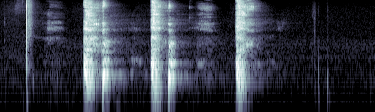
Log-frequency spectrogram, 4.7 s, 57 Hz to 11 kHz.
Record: {"three_cough_length": "4.7 s", "three_cough_amplitude": 29253, "three_cough_signal_mean_std_ratio": 0.27, "survey_phase": "alpha (2021-03-01 to 2021-08-12)", "age": "18-44", "gender": "Female", "wearing_mask": "No", "symptom_none": true, "smoker_status": "Never smoked", "respiratory_condition_asthma": false, "respiratory_condition_other": false, "recruitment_source": "REACT", "submission_delay": "1 day", "covid_test_result": "Negative", "covid_test_method": "RT-qPCR"}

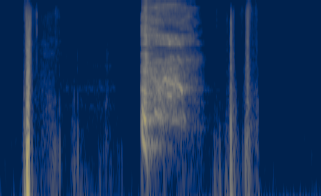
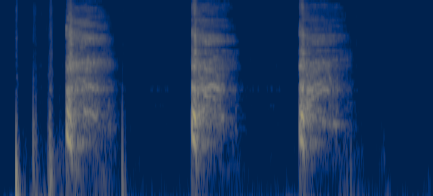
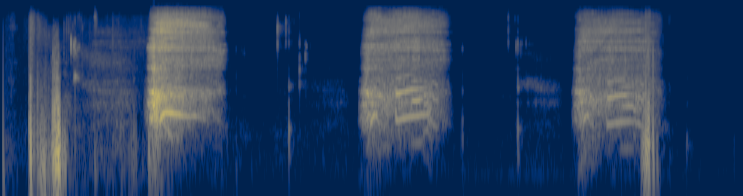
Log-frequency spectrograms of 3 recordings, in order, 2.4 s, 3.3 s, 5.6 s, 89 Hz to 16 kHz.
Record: {"cough_length": "2.4 s", "cough_amplitude": 11444, "cough_signal_mean_std_ratio": 0.27, "three_cough_length": "3.3 s", "three_cough_amplitude": 6745, "three_cough_signal_mean_std_ratio": 0.34, "exhalation_length": "5.6 s", "exhalation_amplitude": 27283, "exhalation_signal_mean_std_ratio": 0.37, "survey_phase": "alpha (2021-03-01 to 2021-08-12)", "age": "65+", "gender": "Female", "wearing_mask": "No", "symptom_none": true, "smoker_status": "Ex-smoker", "respiratory_condition_asthma": false, "respiratory_condition_other": false, "recruitment_source": "REACT", "submission_delay": "1 day", "covid_test_result": "Negative", "covid_test_method": "RT-qPCR"}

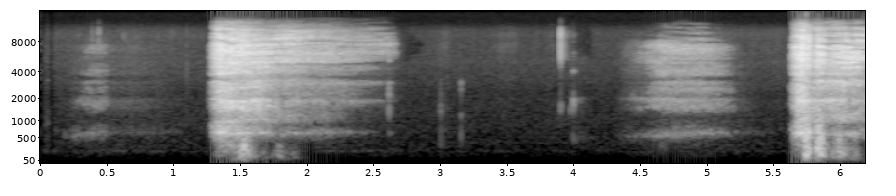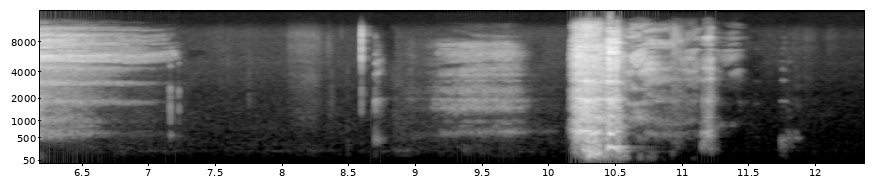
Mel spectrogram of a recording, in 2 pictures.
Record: {"exhalation_length": "12.4 s", "exhalation_amplitude": 32622, "exhalation_signal_mean_std_ratio": 0.29, "survey_phase": "beta (2021-08-13 to 2022-03-07)", "age": "45-64", "gender": "Male", "wearing_mask": "No", "symptom_cough_any": true, "symptom_runny_or_blocked_nose": true, "symptom_fatigue": true, "symptom_headache": true, "symptom_other": true, "symptom_onset": "7 days", "smoker_status": "Never smoked", "respiratory_condition_asthma": false, "respiratory_condition_other": false, "recruitment_source": "Test and Trace", "submission_delay": "2 days", "covid_test_result": "Positive", "covid_test_method": "RT-qPCR", "covid_ct_value": 20.3, "covid_ct_gene": "N gene"}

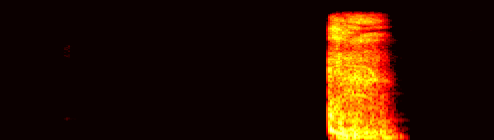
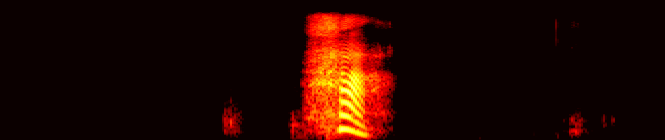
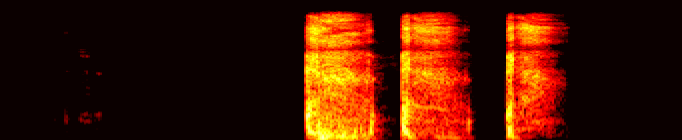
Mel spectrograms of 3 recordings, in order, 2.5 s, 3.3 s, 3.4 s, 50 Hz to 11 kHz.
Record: {"cough_length": "2.5 s", "cough_amplitude": 29507, "cough_signal_mean_std_ratio": 0.27, "exhalation_length": "3.3 s", "exhalation_amplitude": 26932, "exhalation_signal_mean_std_ratio": 0.18, "three_cough_length": "3.4 s", "three_cough_amplitude": 28193, "three_cough_signal_mean_std_ratio": 0.34, "survey_phase": "beta (2021-08-13 to 2022-03-07)", "age": "18-44", "gender": "Female", "wearing_mask": "No", "symptom_none": true, "smoker_status": "Never smoked", "respiratory_condition_asthma": false, "respiratory_condition_other": false, "recruitment_source": "REACT", "submission_delay": "1 day", "covid_test_result": "Negative", "covid_test_method": "RT-qPCR", "influenza_a_test_result": "Negative", "influenza_b_test_result": "Negative"}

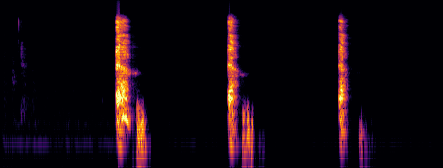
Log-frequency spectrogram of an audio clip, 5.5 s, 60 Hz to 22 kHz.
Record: {"three_cough_length": "5.5 s", "three_cough_amplitude": 32530, "three_cough_signal_mean_std_ratio": 0.23, "survey_phase": "beta (2021-08-13 to 2022-03-07)", "age": "18-44", "gender": "Female", "wearing_mask": "No", "symptom_none": true, "symptom_onset": "10 days", "smoker_status": "Never smoked", "respiratory_condition_asthma": false, "respiratory_condition_other": false, "recruitment_source": "REACT", "submission_delay": "2 days", "covid_test_result": "Negative", "covid_test_method": "RT-qPCR", "influenza_a_test_result": "Negative", "influenza_b_test_result": "Negative"}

